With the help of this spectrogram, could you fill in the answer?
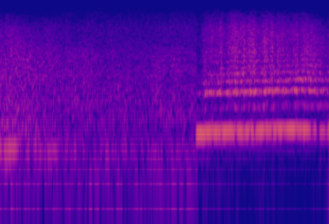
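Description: A train carrying a football team to regional matches in Spain runs at night with its lights out, rumbling steadily along the rails; about halfway through a loud, sustained whistle sounds over the clatter and continues to the end. Nobody speaks.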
